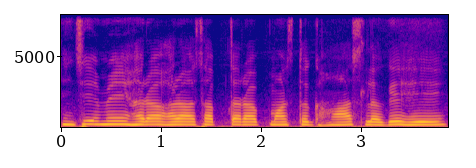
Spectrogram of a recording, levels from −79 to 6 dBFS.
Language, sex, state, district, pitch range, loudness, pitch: Chhattisgarhi, female, Chhattisgarh, Bilaspur, 200-210 Hz, -10 LUFS, 205 Hz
